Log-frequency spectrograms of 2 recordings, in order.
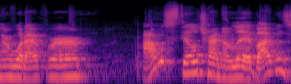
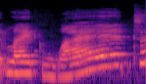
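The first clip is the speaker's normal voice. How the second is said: normal talking voice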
